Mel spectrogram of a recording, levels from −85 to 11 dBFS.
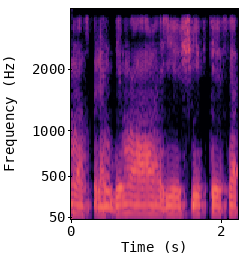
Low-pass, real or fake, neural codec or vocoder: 3.6 kHz; fake; codec, 16 kHz, 4.8 kbps, FACodec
